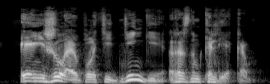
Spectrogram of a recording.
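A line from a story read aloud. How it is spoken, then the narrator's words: Nasty squeaky insistent voice. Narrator (Russian): твердил он своим противным пискливым голосом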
